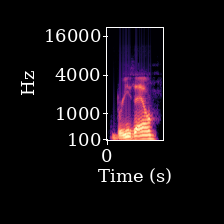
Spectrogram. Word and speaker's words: Breazeale: I believe Breezale is how he pronounces his name.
